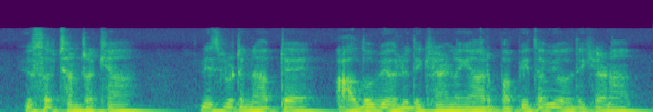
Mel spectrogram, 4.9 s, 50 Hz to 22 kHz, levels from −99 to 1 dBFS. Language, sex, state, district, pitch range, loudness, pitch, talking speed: Garhwali, male, Uttarakhand, Uttarkashi, 110-115 Hz, -16 LUFS, 110 Hz, 220 wpm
